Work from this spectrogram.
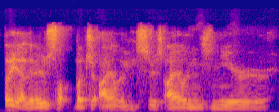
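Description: A man's voice: lowish voice, fairly even intonation, moderate pace, mellow. A man co-hosting a podcast, talking casually in a rambling way with lots of fillers and hedges. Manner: rambling, filler-heavy, hedging. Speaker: podcast co-host. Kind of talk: casual chat.

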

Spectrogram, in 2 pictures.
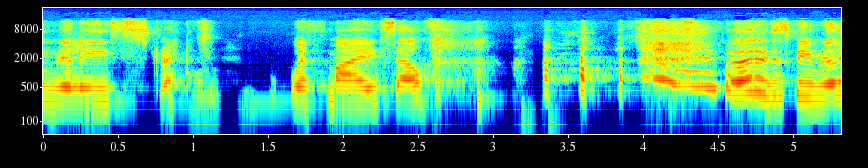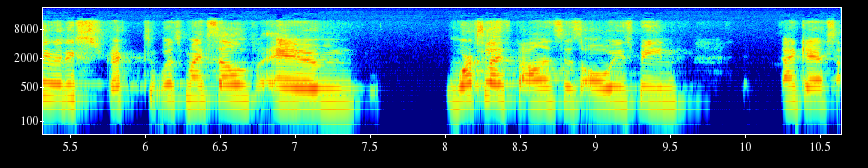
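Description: A woman with a thick Irish accent talks candidly as a guest over a video call. Her voice sits a little high, and she laughs easily and trips over repeated words as she gathers her thoughts. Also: a little mellow. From Ireland. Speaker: interview guest. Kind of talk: casual video-call conversation.

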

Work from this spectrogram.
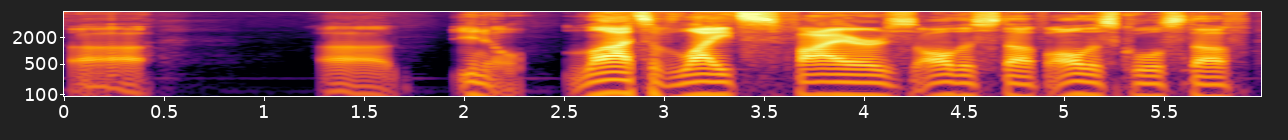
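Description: A tired young man hosting his own podcast, losing his voice and keeping the energy low, talking casually with lots of fillers. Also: clean tone, no echo, clean studio sound. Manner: laid-back, subdued, lots of fillers like "you know" and "um". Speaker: podcast host. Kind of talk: casual solo podcast talk.

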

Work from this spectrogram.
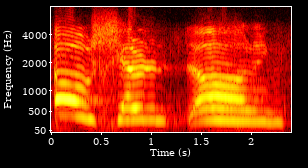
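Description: A woman plays a theatrical society actress who gushes endearments in a breathless drawl, swooping high and bright. The sound is a dull old radio recording with a long reverb. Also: animated, slow pace, faint music behind, full character voice. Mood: gushing. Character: gushing glamorous society actress, affected and theatrical. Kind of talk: 1940s radio comedy acting.

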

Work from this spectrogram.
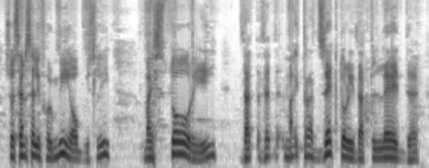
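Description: A man from Greece with a Greek accent, a podcast guest telling his career story in a halting way, often repeating words and restarting sentences. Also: medium pitch, animated, breathy edge. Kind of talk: casual interview storytelling.

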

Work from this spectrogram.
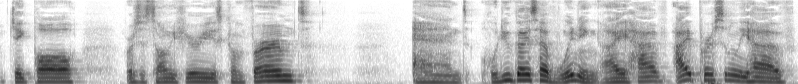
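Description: Young man, solo podcast host, congested, casual and rambling, average pitch. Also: dark tone. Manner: rambling, many fillers and restarts.

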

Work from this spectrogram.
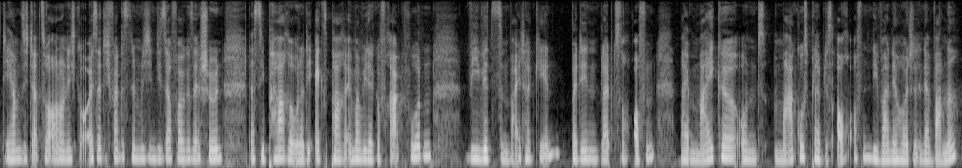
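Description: Eine Frau plaudert als Co-Moderatorin eines Podcasts locker und mitfühlend über Reality-TV. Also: female voice, lowish voice, steady tone, moderate pace, gravelly, darkish tone, no echo, clean studio sound. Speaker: podcast co-host. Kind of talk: casual chat about reality TV.

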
